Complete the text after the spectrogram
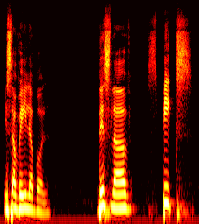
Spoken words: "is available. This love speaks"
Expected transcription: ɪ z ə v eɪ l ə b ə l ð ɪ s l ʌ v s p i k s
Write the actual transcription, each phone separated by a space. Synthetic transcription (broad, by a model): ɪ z ə v eɪ l ə b ə l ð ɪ s l ʌ v s p i k s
